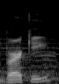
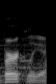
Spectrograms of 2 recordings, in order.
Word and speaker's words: Berkeley: dance numbers done by Busby berky sorry buzzby Berkeley I always say his name wrong and in that scene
